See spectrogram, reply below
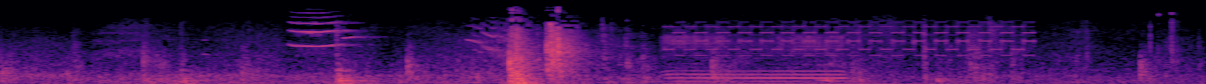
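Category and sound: signal or alarm, phone ringing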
